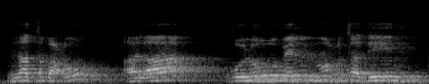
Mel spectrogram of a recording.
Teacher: موٹا پڑھنا توئے کو, پتلا نہیں پڑھنا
